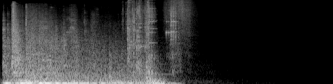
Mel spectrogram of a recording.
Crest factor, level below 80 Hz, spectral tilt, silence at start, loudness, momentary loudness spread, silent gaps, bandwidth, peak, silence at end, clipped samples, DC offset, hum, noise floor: 14 dB; -16 dBFS; -4.5 dB/octave; 0 s; -16 LUFS; 11 LU; none; over 20 kHz; 0 dBFS; 1.45 s; under 0.1%; under 0.1%; none; -81 dBFS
